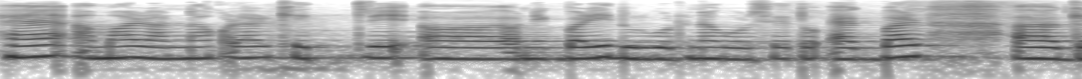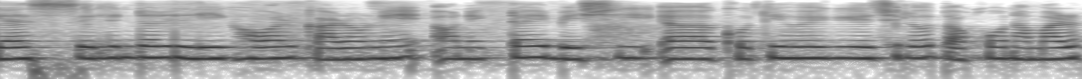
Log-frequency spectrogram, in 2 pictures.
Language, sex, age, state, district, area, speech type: Bengali, female, 18-30, West Bengal, Jalpaiguri, rural, spontaneous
